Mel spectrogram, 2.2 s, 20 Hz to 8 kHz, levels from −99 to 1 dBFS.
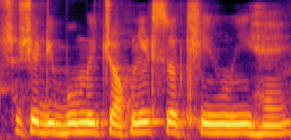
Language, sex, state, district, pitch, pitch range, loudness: Hindi, female, Bihar, Vaishali, 195 Hz, 190-205 Hz, -11 LUFS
